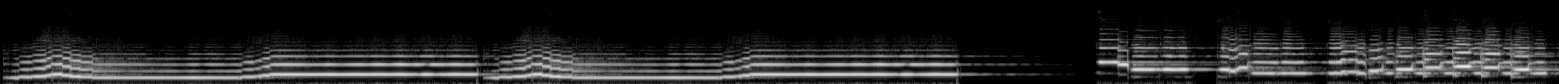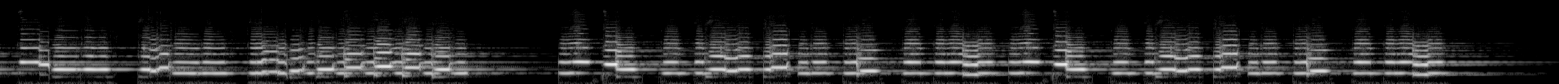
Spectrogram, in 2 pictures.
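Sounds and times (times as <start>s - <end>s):
flute playing: 0.0s - 10.2s, 11.0s - 31.0s.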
